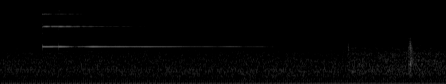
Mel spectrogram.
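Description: Altar bell rung once: a short shake of a few quick strikes giving a bright, clear ringing tone that dies away over about two seconds.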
